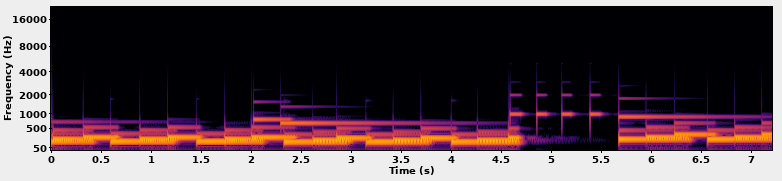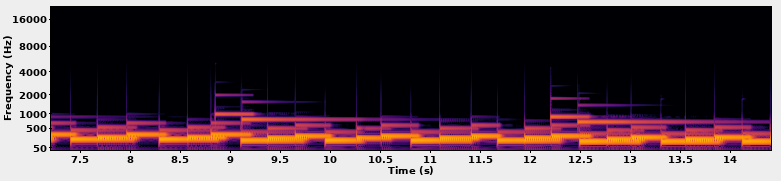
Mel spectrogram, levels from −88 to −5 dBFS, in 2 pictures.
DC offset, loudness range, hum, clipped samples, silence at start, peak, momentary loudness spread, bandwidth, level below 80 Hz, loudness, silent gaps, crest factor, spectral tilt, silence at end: under 0.1%; 2 LU; none; under 0.1%; 0 s; -14 dBFS; 3 LU; 2.1 kHz; -72 dBFS; -27 LUFS; none; 12 dB; -13.5 dB/octave; 0 s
